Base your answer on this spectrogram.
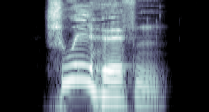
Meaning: dative plural of Schulhof
- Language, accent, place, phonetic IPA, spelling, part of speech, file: German, Germany, Berlin, [ˈʃuːlˌhøːfn̩], Schulhöfen, noun, De-Schulhöfen.ogg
